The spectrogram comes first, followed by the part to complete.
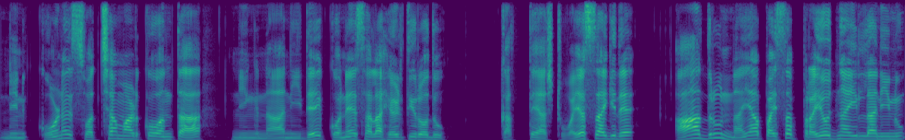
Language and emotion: Kannada, angry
